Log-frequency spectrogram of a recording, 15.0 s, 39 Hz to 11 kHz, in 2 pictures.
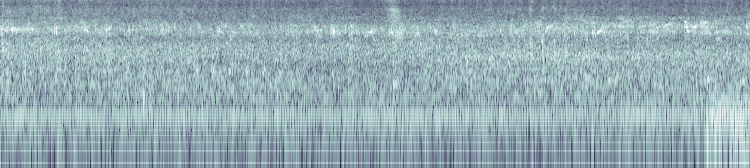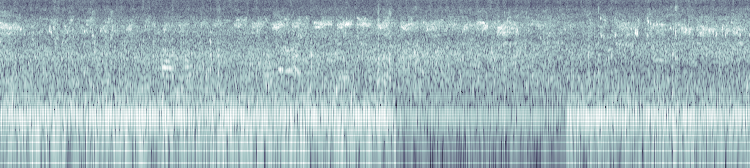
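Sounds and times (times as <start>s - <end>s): speedboat outboard engine: 0.0s - 15.0s.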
